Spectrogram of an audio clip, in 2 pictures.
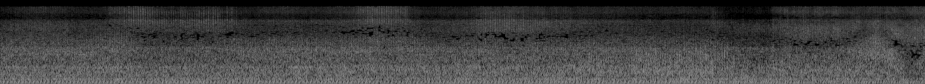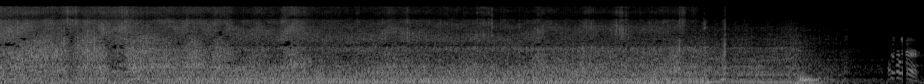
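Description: Pressurized water sprays and hisses against pavement.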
